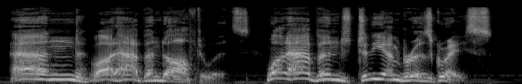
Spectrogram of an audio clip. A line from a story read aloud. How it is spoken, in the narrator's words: his voice strained, the ambassador asked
